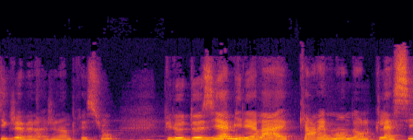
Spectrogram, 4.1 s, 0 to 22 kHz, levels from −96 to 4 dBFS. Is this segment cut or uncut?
cut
